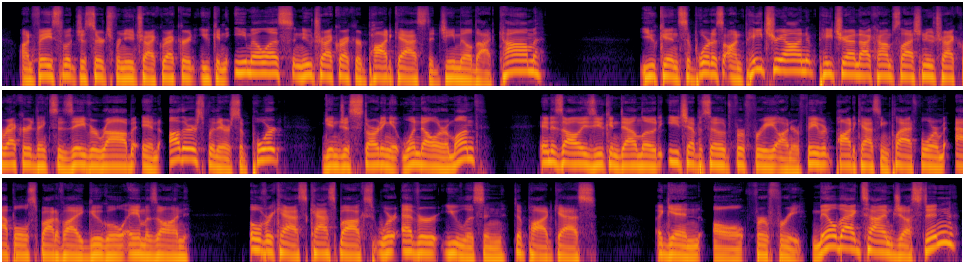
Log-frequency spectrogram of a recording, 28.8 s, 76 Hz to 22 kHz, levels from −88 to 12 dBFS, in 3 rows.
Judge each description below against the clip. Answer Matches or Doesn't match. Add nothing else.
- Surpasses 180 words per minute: Doesn't match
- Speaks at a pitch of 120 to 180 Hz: Matches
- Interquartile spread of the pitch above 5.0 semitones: Doesn't match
